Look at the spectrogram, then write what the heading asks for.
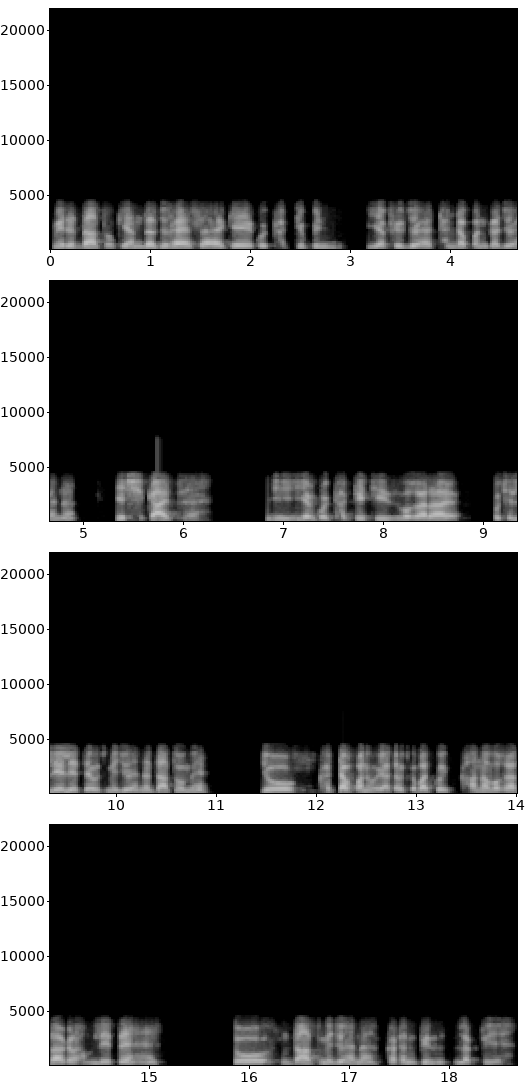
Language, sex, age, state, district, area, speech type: Urdu, male, 30-45, Delhi, Central Delhi, urban, conversation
